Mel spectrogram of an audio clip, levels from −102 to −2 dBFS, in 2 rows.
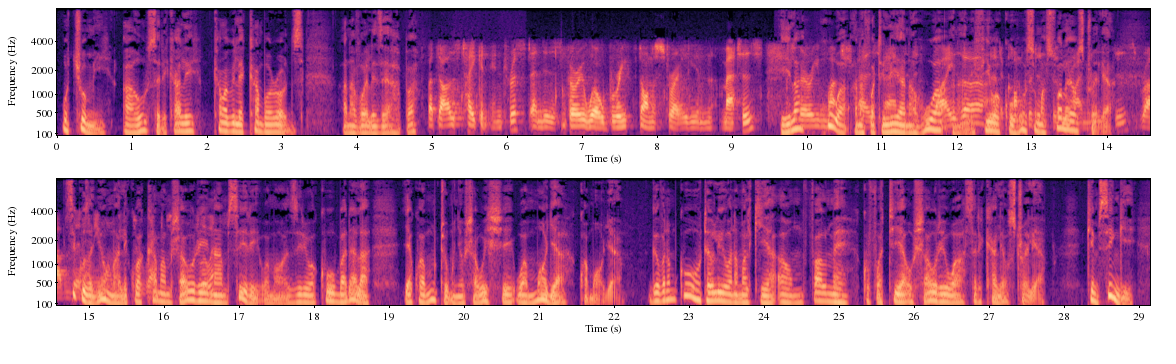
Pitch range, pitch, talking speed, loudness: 115-140 Hz, 125 Hz, 110 wpm, -19 LUFS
